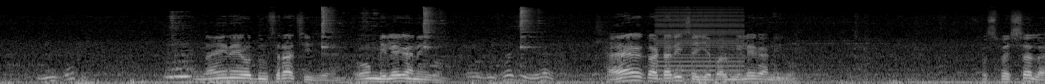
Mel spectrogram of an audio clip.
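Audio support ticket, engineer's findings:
GSM phone buzz, 6.55 to 7.45 s. Hard, raspy buzz at 217 Hz with dense harmonics, about 8 dB below the signal, steady throughout, which fits a phone in a call. A nearby 2G handset's transmit bursts are being rectified in the audio input stage.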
